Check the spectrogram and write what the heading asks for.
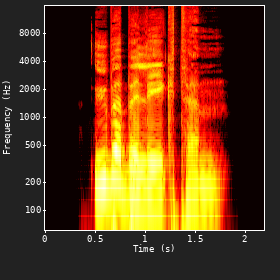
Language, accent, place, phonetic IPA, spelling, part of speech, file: German, Germany, Berlin, [ˈyːbɐbəˌleːktəm], überbelegtem, adjective, De-überbelegtem.ogg
- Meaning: strong dative masculine/neuter singular of überbelegt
